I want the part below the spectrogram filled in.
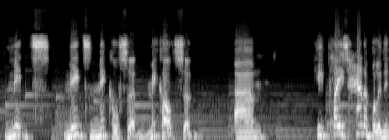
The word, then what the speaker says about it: Mads Mikkelsen: Okay, movie tip, definitely Mid Mackelson. Have I got his name right there? You have to help me out there. Mids Mackelson Mickelson.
